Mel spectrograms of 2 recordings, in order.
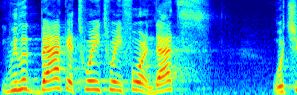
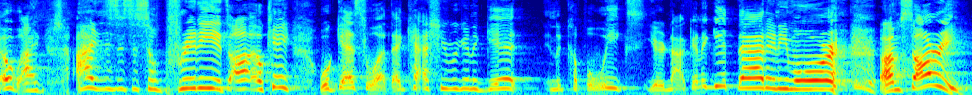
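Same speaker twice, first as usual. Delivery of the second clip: acted phone call; 6 semitones higher than usual. Acted dialogue with borrower.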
